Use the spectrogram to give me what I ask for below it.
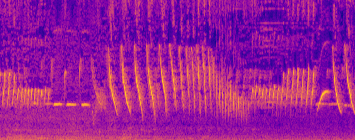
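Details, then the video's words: Gacor song from a tame canary: buzzy rolling trill, then a brief level whistle, then a series of steep descending notes and more fast rattling trills, all high and rapid, roughly four elements a second. "Suara Burung Kenari Gacor Jinak"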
